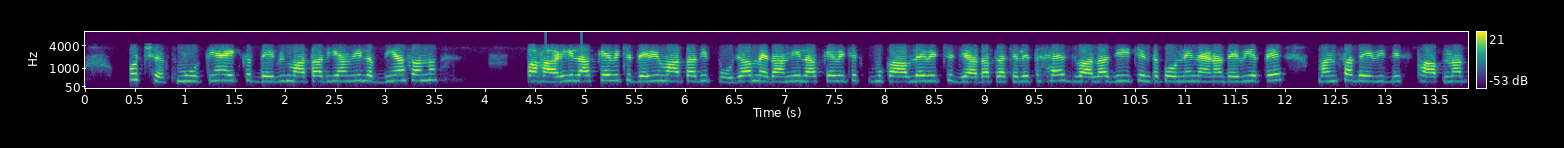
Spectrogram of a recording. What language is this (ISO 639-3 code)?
pan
